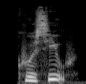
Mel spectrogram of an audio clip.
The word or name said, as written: kursiv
